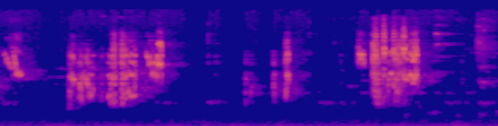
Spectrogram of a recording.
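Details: Budgerigar chirping in short, harsh, buzzy bursts of scratchy notes separated by gaps of silence, a few thin whistled chirps between the louder clusters.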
